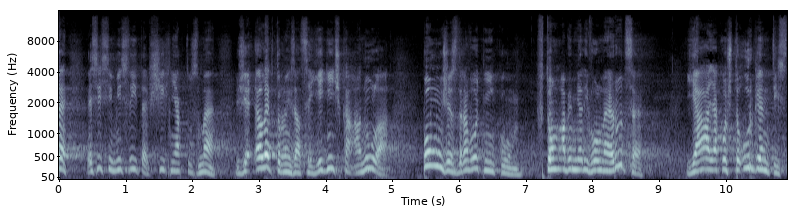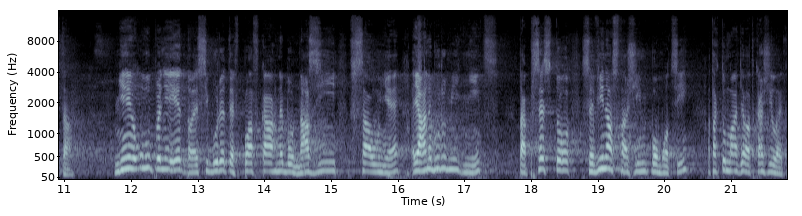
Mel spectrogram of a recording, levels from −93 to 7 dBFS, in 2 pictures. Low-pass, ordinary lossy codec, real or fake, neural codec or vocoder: 14.4 kHz; MP3, 96 kbps; fake; vocoder, 44.1 kHz, 128 mel bands, Pupu-Vocoder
